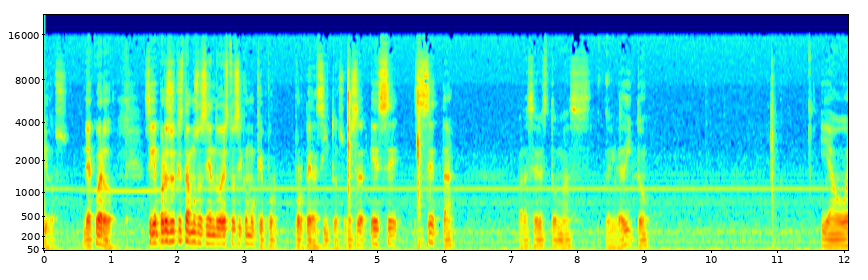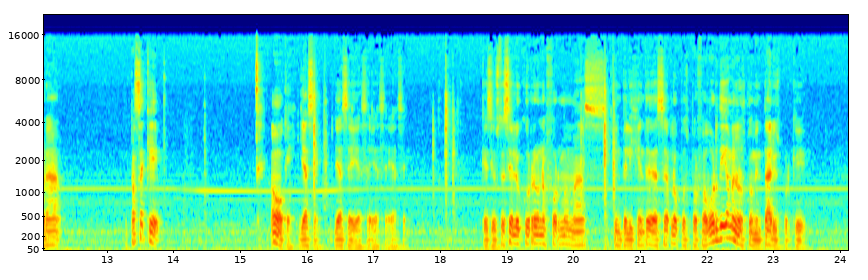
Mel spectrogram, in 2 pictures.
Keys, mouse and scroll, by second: 2.1 scroll down 2, 2.5-6.0 drag, 6.0 s, 7.0 z, 9.8 click, 10.2-11.6 scroll down 2, 11.8-12.3 scroll up 2, 12.5 shift+click, 17.6 c, 18.4-19.6 drag, 19.5 Escape, 19.8-21.7 drag, 21.9 c, 22.3-23.7 drag.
